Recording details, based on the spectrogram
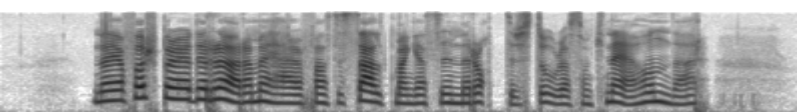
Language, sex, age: Swedish, female, 30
